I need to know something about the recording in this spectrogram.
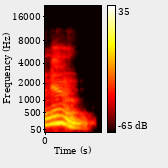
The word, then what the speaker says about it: noon: word Anon the next letter is called the noon you would pronounce this word as a n o o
